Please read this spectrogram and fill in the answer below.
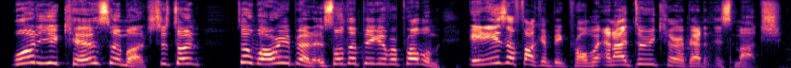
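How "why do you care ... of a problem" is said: higher, mocking voice of a critic; put-on higher voice, mockingly dismissive. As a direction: imitate someone brushing off your concern, pitched up. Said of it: "will be like".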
